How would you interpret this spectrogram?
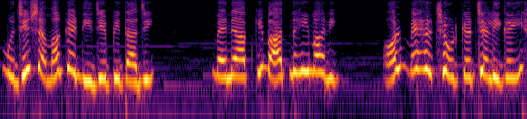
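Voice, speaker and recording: Young princess, played by a woman: very high voice, gentle, pleading, emotional cartoon heroine. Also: expressive, normal speed, no echo, soft background music. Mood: tearful apology. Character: young princess, tearful, contrite, gentle daughter.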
